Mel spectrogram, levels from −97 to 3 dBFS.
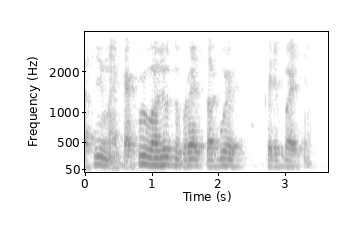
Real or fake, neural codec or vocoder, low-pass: fake; codec, 16 kHz, 8 kbps, FreqCodec, smaller model; 3.6 kHz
